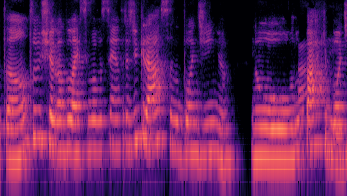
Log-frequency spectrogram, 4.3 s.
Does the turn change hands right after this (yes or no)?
no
